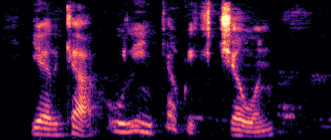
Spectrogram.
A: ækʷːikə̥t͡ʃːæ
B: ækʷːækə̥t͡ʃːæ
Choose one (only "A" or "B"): A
